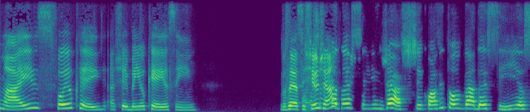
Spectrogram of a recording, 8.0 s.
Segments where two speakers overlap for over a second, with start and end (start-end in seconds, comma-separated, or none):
none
